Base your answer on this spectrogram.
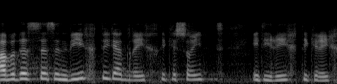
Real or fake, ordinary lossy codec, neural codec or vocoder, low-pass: fake; Opus, 64 kbps; codec, 16 kHz, 0.8 kbps, ZipCodec; 7.2 kHz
